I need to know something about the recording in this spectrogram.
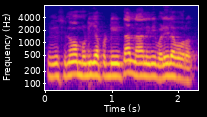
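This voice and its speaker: A man's voice: a little high, fairly even intonation, fast, dull audio. A man with a Jaffna Tamil accent, complaining and whining in a comic sketch. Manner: whiny, complaining loudly. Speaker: comedian in a sketch.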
